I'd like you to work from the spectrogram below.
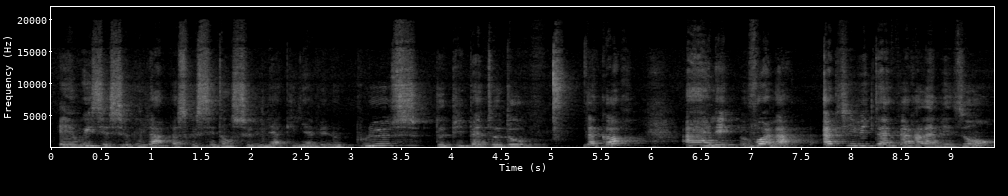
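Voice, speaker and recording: A woman's voice: high voice, a bit bright, far from the mic, a little hiss or hum. A woman teacher giving a patient home video lesson to young children, often checking they follow. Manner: patient, keeps asking "d'accord?". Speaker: kindergarten teacher. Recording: roomy sound, voice set back from mic.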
